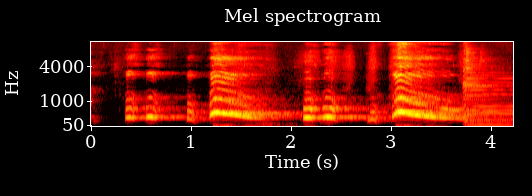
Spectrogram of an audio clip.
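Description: Owl-like hooting in two matching phrases, each a few short hoots and then a longer, louder hoot that slides downward. The calls are fairly loud and clear, with no talking.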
